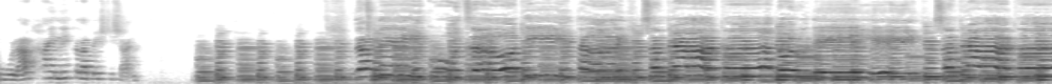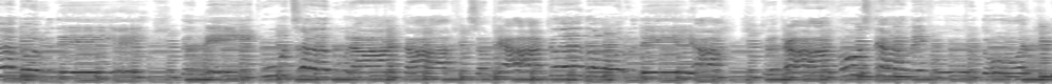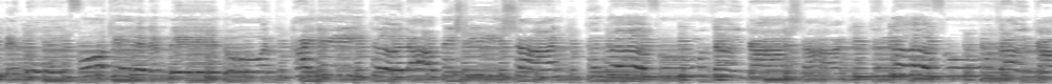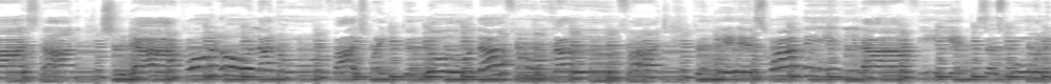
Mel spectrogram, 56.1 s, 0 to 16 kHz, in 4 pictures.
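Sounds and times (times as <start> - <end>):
electronic keyboard chords: 2.6 - 5.7
girl singing folk song: 4.4 - 56.0.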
